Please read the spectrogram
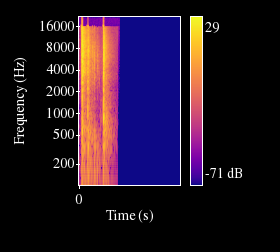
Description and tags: Mag drop:table
A S&W; 9mm Magazine being dropped onto a faux velvet table
Gun, Magazine, Pistol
